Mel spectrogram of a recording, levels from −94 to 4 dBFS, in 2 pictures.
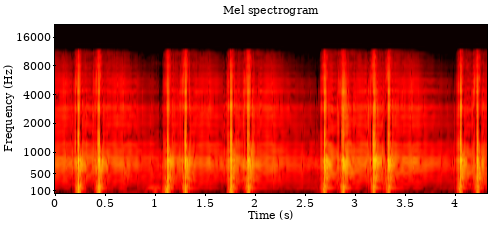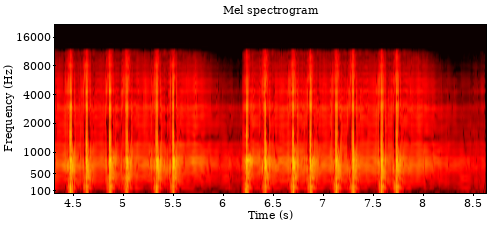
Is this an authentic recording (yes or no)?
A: no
